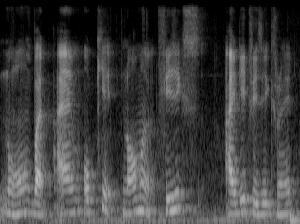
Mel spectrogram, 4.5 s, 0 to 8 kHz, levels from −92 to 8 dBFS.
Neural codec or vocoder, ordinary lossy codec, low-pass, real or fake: none; none; 7.2 kHz; real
